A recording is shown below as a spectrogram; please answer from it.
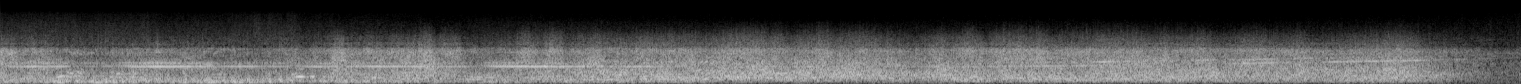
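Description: A Supermarine Swift jet fighter roars past at an air display, a loud, sustained broadband jet rush with a shifting whine that fades toward the end, while a narrator talks over it.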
